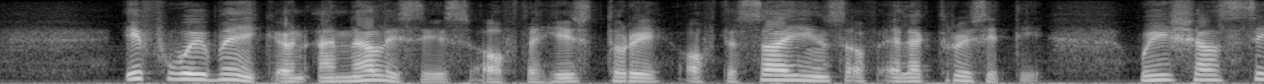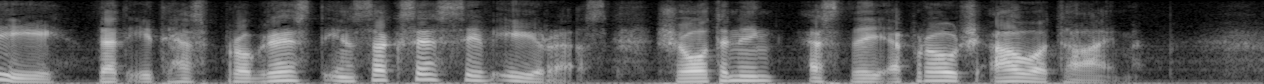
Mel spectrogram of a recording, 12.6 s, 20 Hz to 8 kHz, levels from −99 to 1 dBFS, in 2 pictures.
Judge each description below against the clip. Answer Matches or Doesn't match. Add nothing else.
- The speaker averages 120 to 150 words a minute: Matches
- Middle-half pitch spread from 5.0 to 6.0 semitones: Matches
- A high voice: Doesn't match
